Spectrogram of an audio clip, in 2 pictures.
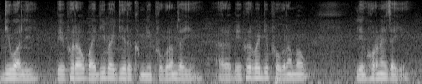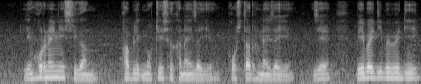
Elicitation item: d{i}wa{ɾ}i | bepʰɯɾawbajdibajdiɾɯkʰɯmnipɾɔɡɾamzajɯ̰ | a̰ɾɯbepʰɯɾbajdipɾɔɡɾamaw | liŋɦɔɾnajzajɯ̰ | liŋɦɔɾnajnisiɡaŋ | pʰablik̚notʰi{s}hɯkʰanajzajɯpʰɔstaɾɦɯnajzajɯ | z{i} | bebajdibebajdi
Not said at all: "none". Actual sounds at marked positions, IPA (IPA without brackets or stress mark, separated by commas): i, l, s, e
